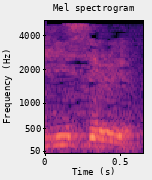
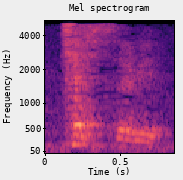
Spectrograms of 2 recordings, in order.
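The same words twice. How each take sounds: First: It is pronounced the Greek way. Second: It is pronounced the American way. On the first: "And in the Greek is the Caesarea" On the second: "In the American, they call it Caesarea"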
